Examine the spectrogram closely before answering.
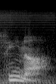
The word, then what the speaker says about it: scena: call in opera a scena. Well, that's, or a scena, I suppose, is the proper pronunciation.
